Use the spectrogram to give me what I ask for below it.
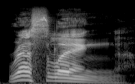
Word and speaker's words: wrestling: a sport it's professional wrestling the W is silent we only pronounce the r number six you need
